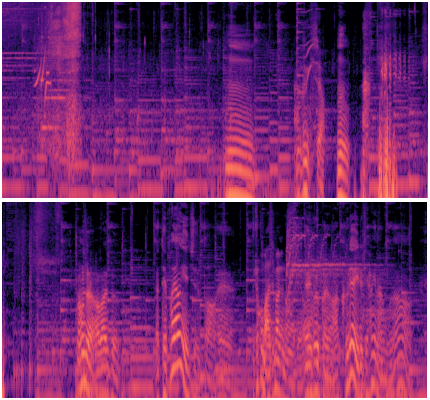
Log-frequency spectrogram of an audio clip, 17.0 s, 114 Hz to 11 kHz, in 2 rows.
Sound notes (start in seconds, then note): 0.7 going on to noodle slurping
